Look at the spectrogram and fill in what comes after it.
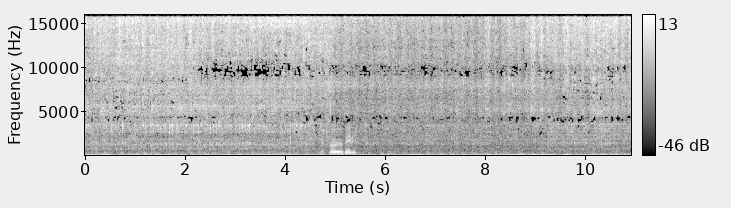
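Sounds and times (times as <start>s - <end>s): car engine idling: 0.0s - 10.9s.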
